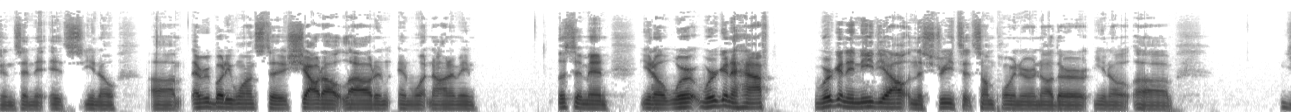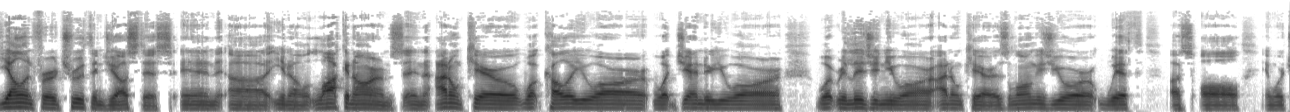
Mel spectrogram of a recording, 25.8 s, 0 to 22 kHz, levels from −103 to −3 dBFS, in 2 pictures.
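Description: No technical faults can be heard anywhere in this speech recording. Nothing in the signal breaks, drops out or changes character at any point.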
